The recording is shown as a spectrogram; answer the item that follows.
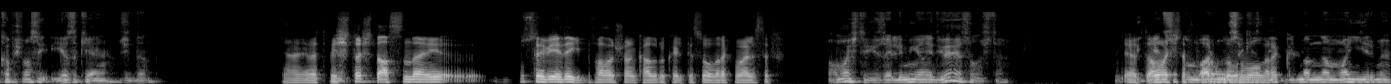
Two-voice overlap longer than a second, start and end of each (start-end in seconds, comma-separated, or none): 11.3-13.0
